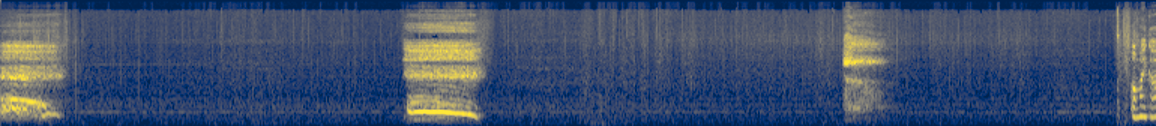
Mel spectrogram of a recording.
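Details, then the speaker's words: Simulated asthma wheezing: an adult comedian acts out a childhood asthma attack with four loud, whistling, strained gasps separated by pauses. "as a little kid I had two main traits I was angry and I was asthmatic which is a terrible combination"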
